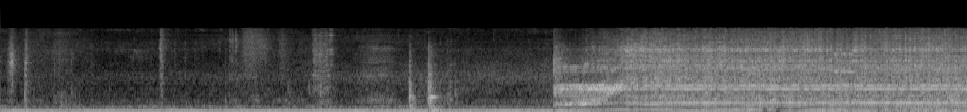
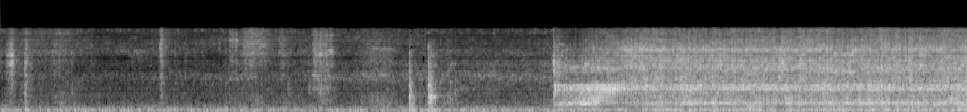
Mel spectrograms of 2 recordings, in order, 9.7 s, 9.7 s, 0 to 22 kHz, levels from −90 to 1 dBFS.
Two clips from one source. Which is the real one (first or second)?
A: first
